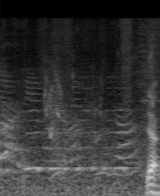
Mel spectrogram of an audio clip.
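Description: Faint background voices, a young child's among them, in the stable.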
